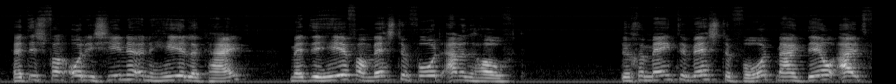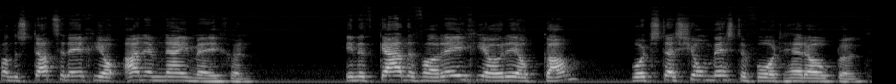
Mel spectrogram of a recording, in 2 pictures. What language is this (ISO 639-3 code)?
nld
